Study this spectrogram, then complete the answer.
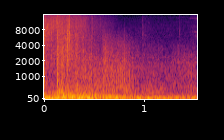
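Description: A Confringo fire spell in Hogwarts Legacy bursts in a single loud, booming explosion up close, its deep rumble fading over about a second.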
